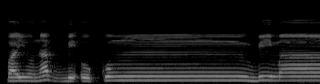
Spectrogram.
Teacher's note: dengan huruf ba maka mim sukun harus dibaca dengan samar-samar di bibir disertai dengan dengungan jadi bacanya fayunabbiukum bima seperti itu ya mim bertemu dengan mbak · Yang bacaannya disebut dengan ikhfa syafawi. Nah, apabila ada mim sukun bertemu dengan huruf ba, maka mim sukun harus dibaca dengan samar-samar di bibir disertai dengan dengungan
